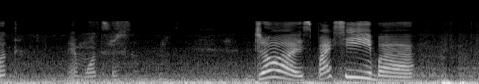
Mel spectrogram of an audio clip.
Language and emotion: Russian, positive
